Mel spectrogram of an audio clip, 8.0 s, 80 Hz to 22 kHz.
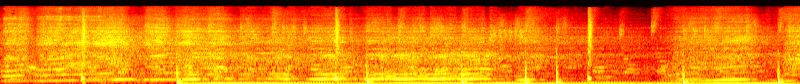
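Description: A music track with a deep bass beat that comes in about two seconds in, laid over a BMW E36's engine held high in the revs with its tyres squealing as it drifts.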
